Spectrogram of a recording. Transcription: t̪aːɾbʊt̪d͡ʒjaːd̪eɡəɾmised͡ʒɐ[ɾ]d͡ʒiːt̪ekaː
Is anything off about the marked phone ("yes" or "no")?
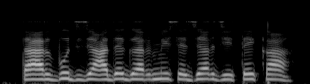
no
